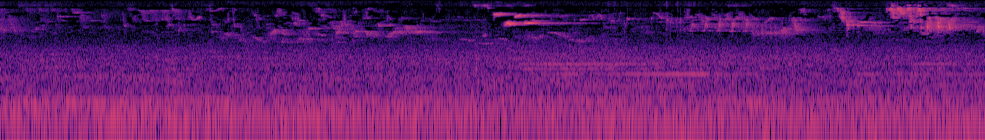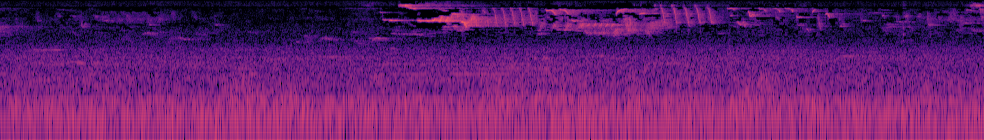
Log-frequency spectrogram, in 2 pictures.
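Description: Songbirds chirping and singing in scattered phrases over a faint steady outdoor hiss. The busiest passage, with quick trills, comes about two-thirds of the way through.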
